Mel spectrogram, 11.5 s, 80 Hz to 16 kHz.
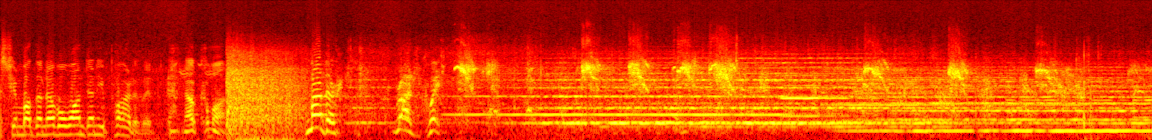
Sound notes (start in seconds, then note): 2.2 gunshot cracks; 5.4 tense music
